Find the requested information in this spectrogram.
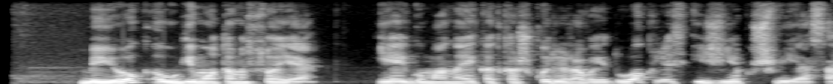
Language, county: Lithuanian, Kaunas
